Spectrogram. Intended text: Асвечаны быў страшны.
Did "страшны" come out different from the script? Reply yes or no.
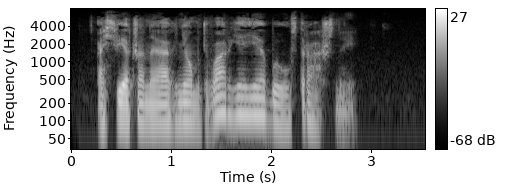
no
